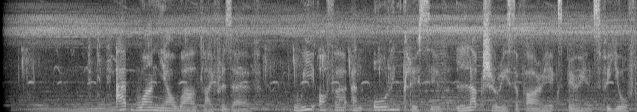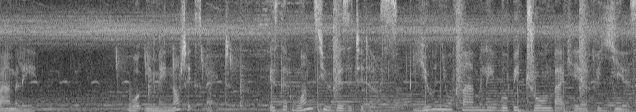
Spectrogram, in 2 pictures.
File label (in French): voix off femme uk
